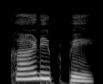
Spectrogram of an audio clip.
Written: ಘಾಟುಪ್ಪು

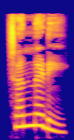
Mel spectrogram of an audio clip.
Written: ಚುನ್ನಾಟ

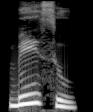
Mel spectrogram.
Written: ಬೆಸು

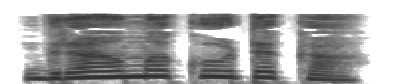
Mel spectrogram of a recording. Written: ಗ್ರಾಮಕೂಟಕ

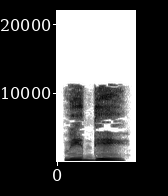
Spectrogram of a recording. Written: ವಿದ್ಯೆ

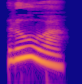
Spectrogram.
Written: ರಾವು

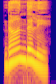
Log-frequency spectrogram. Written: ದುಂದುಲು

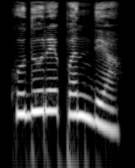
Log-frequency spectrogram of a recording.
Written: ಕುದುರೆಪಂದ್ಯ

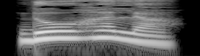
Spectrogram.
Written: ದೋಹಿಲ್

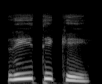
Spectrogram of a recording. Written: ರತಿಗೈ

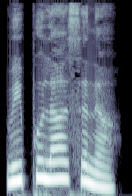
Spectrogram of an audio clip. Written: ವಿಪುಲಾಸನ

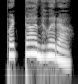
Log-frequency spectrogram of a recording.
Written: ಪಟ್ಟಾಧ್ವರ

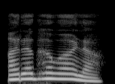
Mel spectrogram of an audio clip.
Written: ಅರಘವಾಳ

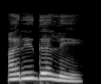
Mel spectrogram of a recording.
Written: ಅರಿದಲ

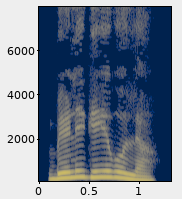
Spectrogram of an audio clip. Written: ಬೆಳೆಗೆಯ್ವೊಲ

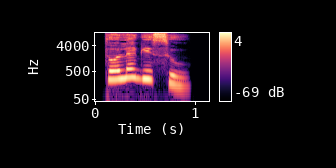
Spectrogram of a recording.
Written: ದಾಲಕ್ಷ

